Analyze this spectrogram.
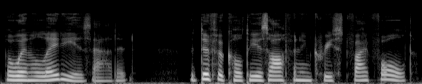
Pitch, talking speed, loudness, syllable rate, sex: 190 Hz, 170 wpm, -20 LUFS, 6.2 syllables/s, female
